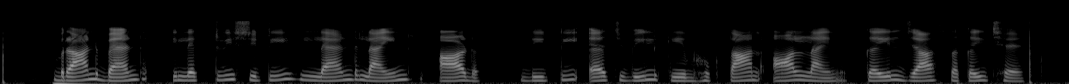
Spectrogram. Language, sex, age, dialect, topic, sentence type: Magahi, female, 25-30, Western, banking, statement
